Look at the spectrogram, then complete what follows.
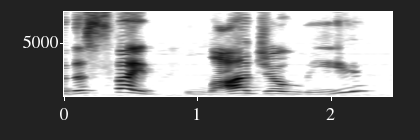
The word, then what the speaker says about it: La Jolie: This is by La Jolie, I think is how you say it. La Jolie Muse. Jolie, yes. French. Yes, ooh la la.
